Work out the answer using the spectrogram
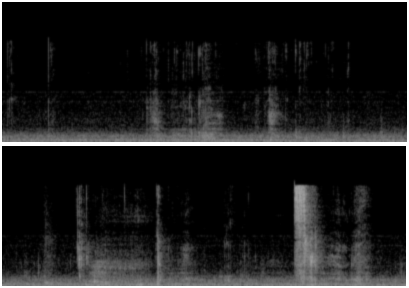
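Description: A person chewing a mouthful of soft, saucy wet burrito with the mouth closed, faint wet chewing and lip sounds, with a brief louder click about seven seconds in.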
